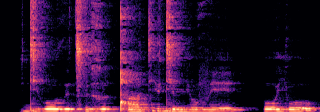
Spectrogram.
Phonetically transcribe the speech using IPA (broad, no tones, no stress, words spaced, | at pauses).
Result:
dʲʉβo ðɨt͡sʼɨɣɵǃʰã tʲɵdʲɐnʲo ve | ojo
